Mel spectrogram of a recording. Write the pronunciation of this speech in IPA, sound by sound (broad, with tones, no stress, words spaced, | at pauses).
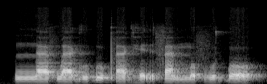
nːæ˨fwæ˨ ɡu˨ɠu˥˩pʼæ˨ɡʱe˨r fæ˥˩mːo˨fvu˨dɓo˥˩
